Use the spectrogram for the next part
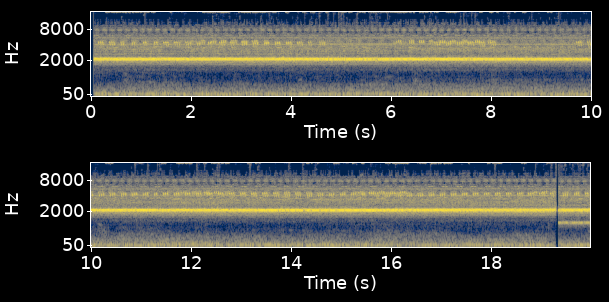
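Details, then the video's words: Insects at night: rapid, high pulsed chirps come in trains lasting a few seconds with short pauses, over a steady, piercing high continuous whine. A lower hum enters near the end. "Annoying Insect Sounds at Night"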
